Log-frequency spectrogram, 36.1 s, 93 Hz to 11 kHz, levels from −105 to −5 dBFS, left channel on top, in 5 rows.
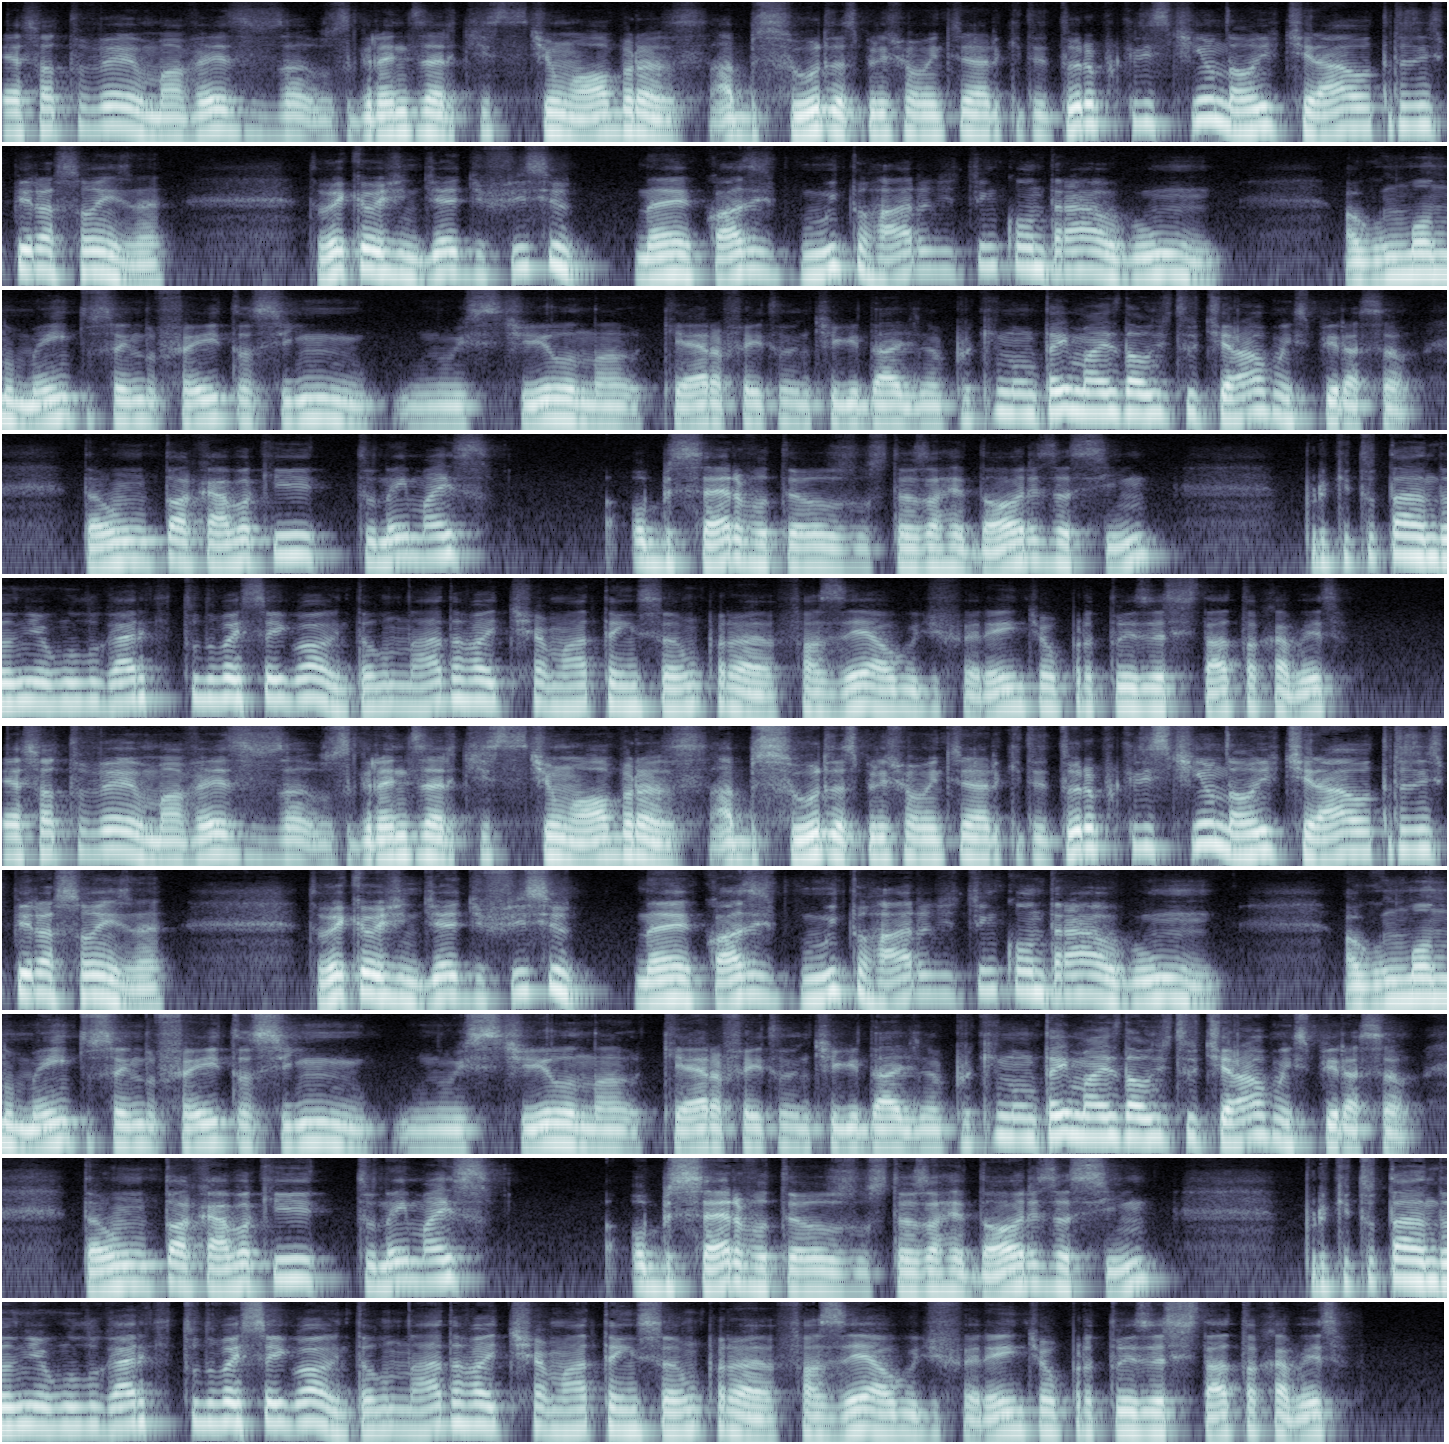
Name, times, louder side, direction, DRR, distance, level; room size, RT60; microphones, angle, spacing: voice 1, 0.0-8.0 8.4-13.3 13.9-24.1 24.8-27.5 28.2-35.7, right 1 dB, 70° right, 5.7 m, -22 dB
head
